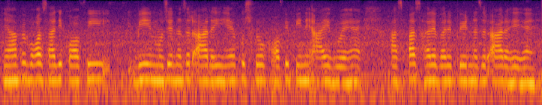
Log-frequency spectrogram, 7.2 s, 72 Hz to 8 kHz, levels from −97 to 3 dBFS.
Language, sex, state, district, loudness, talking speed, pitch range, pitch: Hindi, male, Chandigarh, Chandigarh, -19 LUFS, 215 wpm, 205-220 Hz, 215 Hz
